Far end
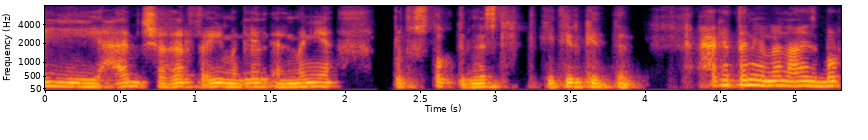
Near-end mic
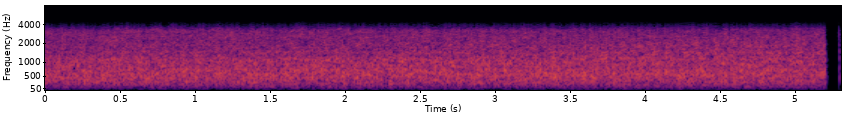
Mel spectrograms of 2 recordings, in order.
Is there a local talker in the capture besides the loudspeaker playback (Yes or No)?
No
